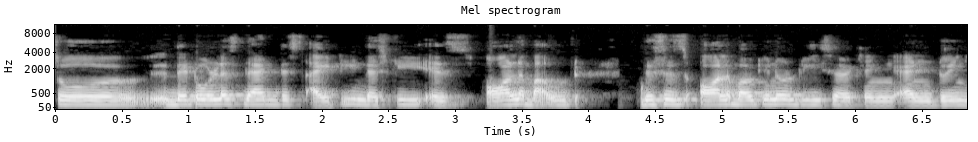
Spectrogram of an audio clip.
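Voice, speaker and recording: A man's medium-pitched voice at a fairly slow pace, with monotone, flat intonation. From Pakistan. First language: not English. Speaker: game developer. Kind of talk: interview. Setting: podcast. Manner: halting.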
